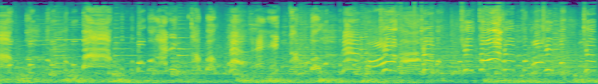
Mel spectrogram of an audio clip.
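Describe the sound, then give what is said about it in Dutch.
A dense, busy chorus of hens clucking continuously, their short overlapping calls filling the whole stretch, with what may be a dog yapping in the mix. “Kip, hou een curry bij.”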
